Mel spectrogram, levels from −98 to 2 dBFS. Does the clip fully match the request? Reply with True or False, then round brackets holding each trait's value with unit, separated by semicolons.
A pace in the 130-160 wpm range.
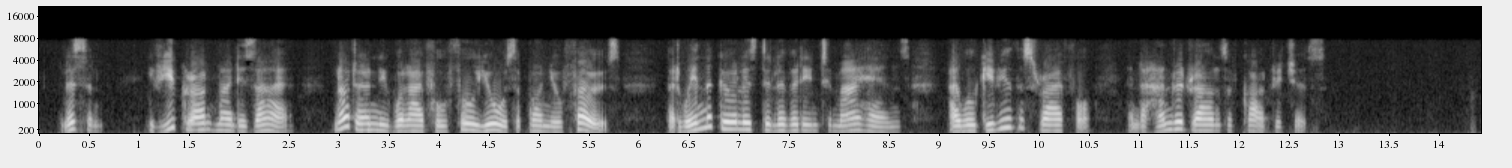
True (150 wpm)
